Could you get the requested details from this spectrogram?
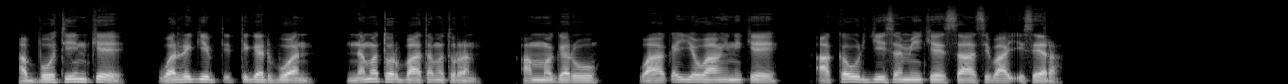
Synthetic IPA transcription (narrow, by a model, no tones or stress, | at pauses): ʔɐbːo̞ːt̪iːŋkeː | wɐrːɪɡɪbt̪ʼɪt̪ːɪɡɐd̪bʊʔɐnː | ɐmɐt̪ɔɾbaːt̪ɐmɐt̪ʊɾɐn | ʔɐmːɐɡɐɾuː | waːkʼɐjːɔwaːŋnɪkeː | ʔɐ̰kːɐʊɾd͡ʒiːsɐmiːke̞ːsːaːsɪbaːjʔɪ̰se̞ːɾɐ̰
